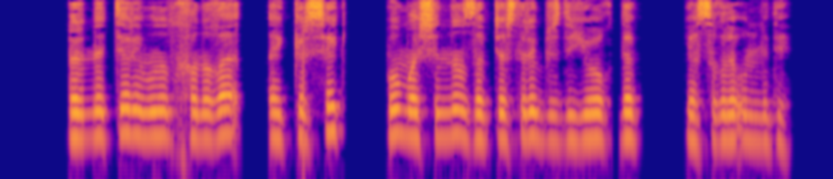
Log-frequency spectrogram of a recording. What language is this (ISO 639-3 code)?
uig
